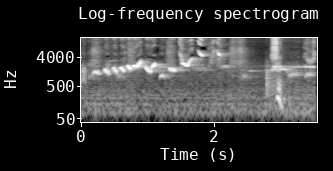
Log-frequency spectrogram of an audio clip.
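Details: White-rumped shama song used as a lure to rouse other birds and make them sing, recorded on an Android phone in Lebak, Banten; a quick run of rising whistled notes, then higher sharp phrases and a click near the end.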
